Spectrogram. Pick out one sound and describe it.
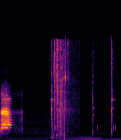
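A game menu opens with a short whoosh.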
